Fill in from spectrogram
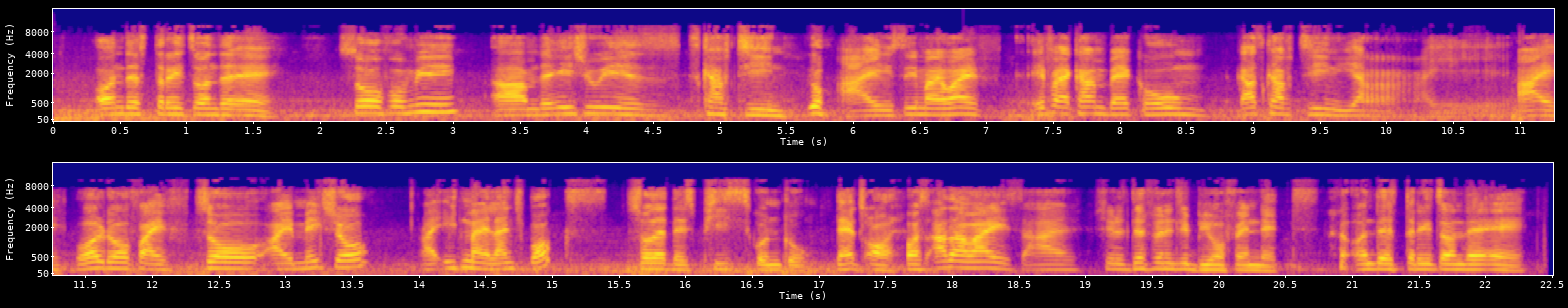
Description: Listen to what Kaya Drive listeners had to say:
